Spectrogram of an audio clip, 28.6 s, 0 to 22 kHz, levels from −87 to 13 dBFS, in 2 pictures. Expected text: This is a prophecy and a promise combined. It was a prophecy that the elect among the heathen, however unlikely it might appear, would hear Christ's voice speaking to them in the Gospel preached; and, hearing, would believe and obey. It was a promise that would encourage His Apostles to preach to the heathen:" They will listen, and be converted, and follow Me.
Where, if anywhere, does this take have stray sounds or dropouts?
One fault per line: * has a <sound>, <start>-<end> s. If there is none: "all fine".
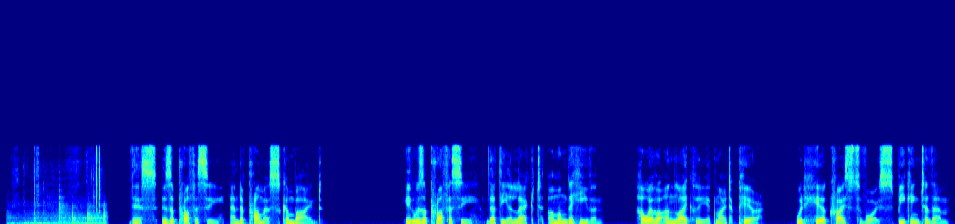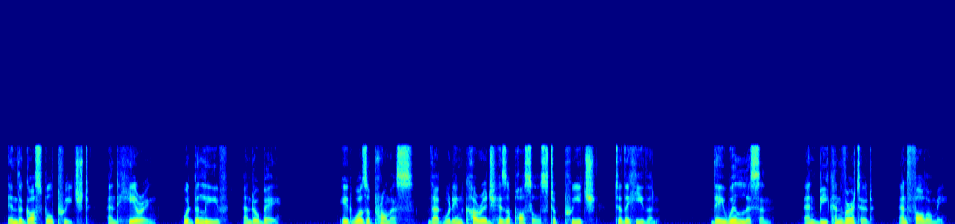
* has a tap, 0.1-1.6 s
